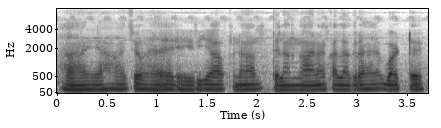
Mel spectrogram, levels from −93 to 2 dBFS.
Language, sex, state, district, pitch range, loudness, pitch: Hindi, male, Chhattisgarh, Jashpur, 110-120 Hz, -18 LUFS, 115 Hz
